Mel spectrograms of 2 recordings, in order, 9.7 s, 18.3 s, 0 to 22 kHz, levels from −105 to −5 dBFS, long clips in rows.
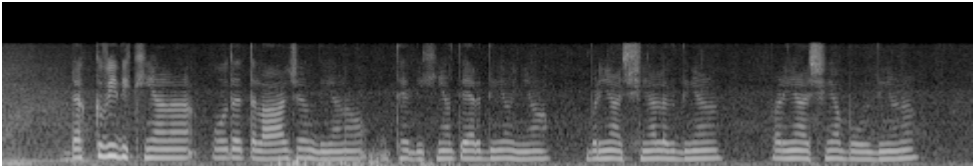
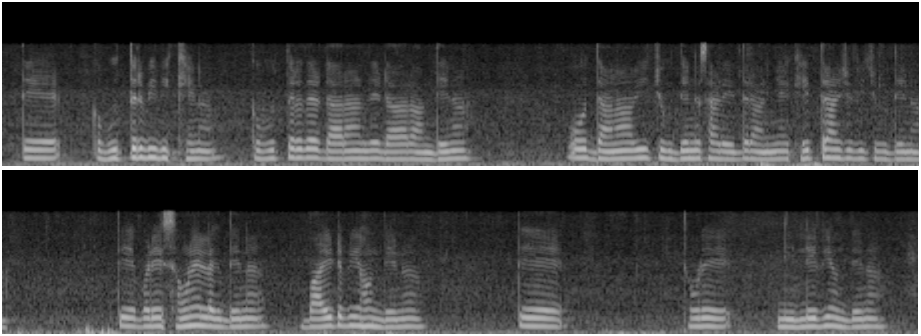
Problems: none marked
